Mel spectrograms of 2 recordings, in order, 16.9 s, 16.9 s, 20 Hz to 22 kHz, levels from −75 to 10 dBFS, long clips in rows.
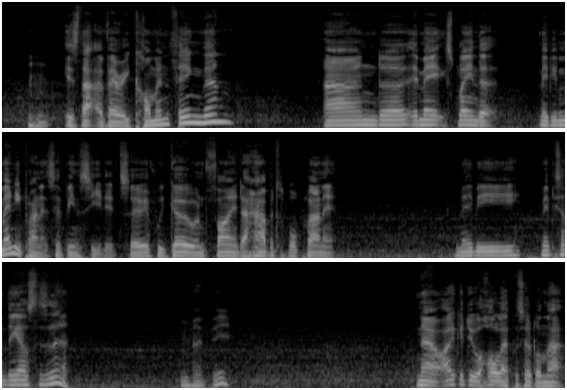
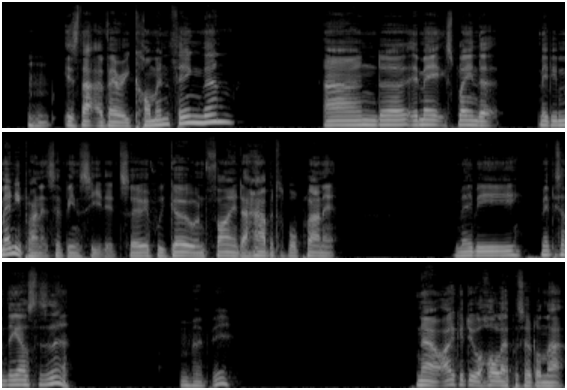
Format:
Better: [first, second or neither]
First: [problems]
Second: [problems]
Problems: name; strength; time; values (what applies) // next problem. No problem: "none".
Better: second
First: train or aircraft noise; faint; throughout; 25 dB below the speech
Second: none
